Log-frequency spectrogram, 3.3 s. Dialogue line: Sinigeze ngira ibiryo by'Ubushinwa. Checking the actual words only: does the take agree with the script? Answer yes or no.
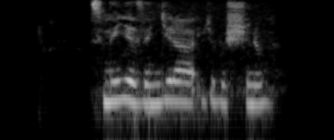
no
